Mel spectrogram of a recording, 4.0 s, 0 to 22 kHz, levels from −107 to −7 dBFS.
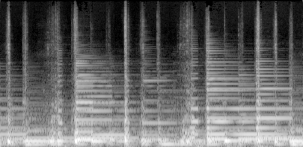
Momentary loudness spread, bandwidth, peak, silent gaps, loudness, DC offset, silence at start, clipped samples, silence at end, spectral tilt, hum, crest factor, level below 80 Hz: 7 LU; 16 kHz; 0 dBFS; none; -17 LUFS; under 0.1%; 0 s; under 0.1%; 0 s; -8 dB/octave; none; 16 dB; -38 dBFS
